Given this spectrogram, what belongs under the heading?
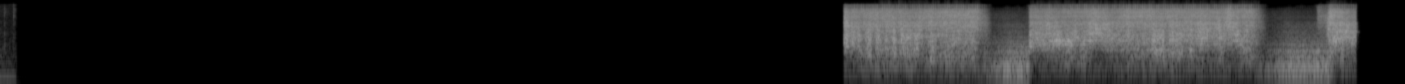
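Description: Sandblasting paint and rust off a VW bus gives a loud, steady broadband hiss in two long blasts with a brief pause between, following a long stretch of silence.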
